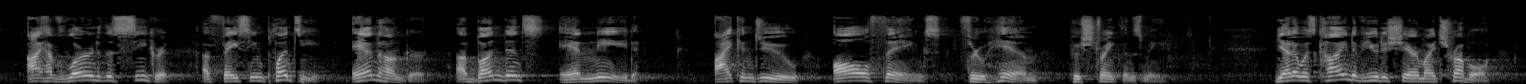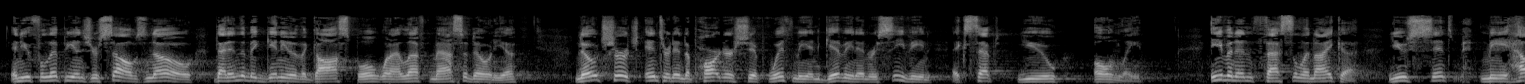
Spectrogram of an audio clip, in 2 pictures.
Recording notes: Sunday Morning Sermon Audio.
